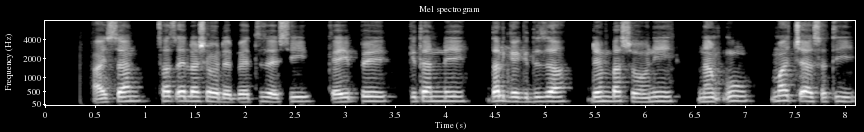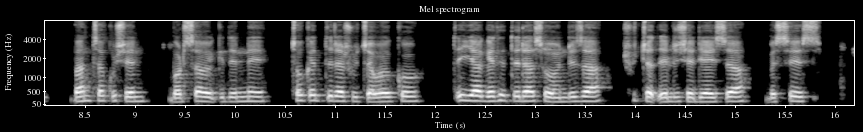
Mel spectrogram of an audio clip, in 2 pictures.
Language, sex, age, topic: Gamo, male, 18-24, government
